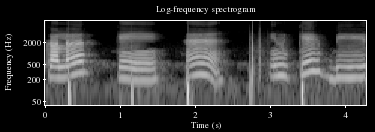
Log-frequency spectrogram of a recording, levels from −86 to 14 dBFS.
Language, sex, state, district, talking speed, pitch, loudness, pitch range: Hindi, male, Punjab, Fazilka, 70 wpm, 235 Hz, -19 LUFS, 220-275 Hz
